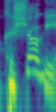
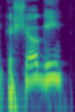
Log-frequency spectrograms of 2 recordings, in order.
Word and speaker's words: Khashoggi: little help on pronouncing khashoggi he says he has actually he says the Italians do have a lot more fun with the Khashoggi name as they really highlight the cash part of it the Italians back in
